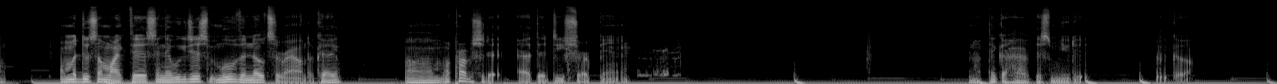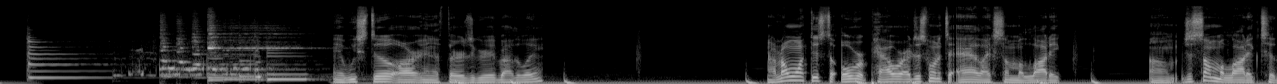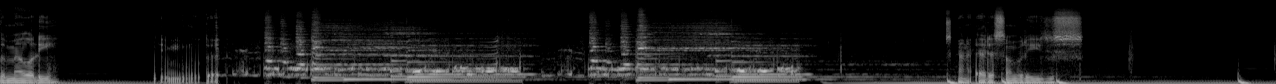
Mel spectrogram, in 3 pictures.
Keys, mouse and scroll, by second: 1.4 right click, 6.6 space, 8.5 double click, 11.1 right click, 13.8 space, 15.3 space, 18.2 right click, 19.3-21.6 scroll up 1, 21.6 right click, 24.3 ctrl+2, 24.5 ctrl+click, 25.2 right click, 26.5 ctrl+click, 27.3 right click, 27.7 space, 30.7 space, 33.5 space, 34.2 click, 35.7 click, 37.5 alt+click.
